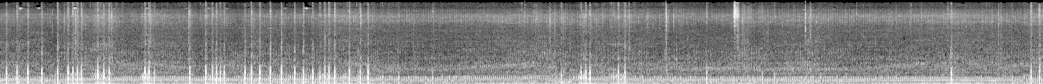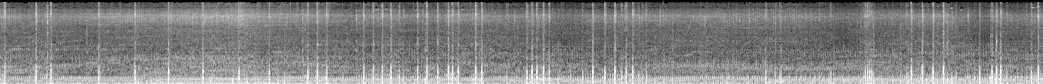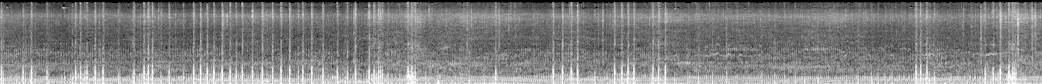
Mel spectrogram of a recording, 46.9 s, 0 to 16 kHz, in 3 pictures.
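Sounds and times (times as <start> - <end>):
bike rattling over rocks: 0.0 - 46.9
motorcycle engine at low revs: 0.0 - 46.9.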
